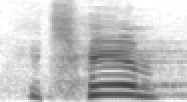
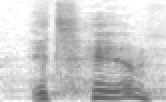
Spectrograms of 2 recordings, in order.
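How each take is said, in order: First: High, loud joyful exclaim; excited cry. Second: Awed hush. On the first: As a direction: burst out with the discovery. Mary's realization, now exclaimed. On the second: Mary's awed realization. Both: Acted.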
